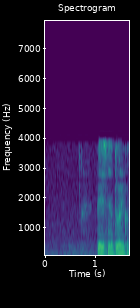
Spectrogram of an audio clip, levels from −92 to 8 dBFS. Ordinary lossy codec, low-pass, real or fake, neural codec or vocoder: AAC, 16 kbps; 7.2 kHz; real; none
